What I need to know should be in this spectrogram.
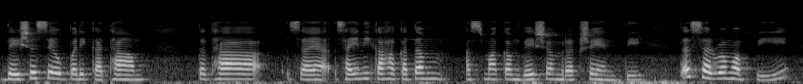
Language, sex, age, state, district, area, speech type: Sanskrit, female, 18-30, Karnataka, Dharwad, urban, spontaneous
